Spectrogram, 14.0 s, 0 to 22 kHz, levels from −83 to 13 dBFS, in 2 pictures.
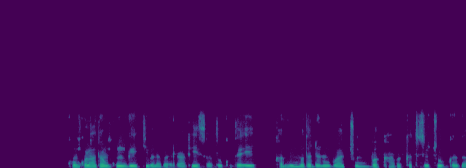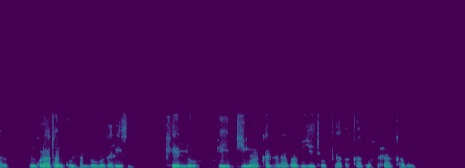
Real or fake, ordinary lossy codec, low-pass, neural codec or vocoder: real; Opus, 16 kbps; 7.2 kHz; none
